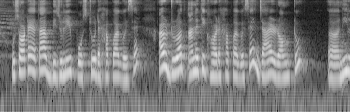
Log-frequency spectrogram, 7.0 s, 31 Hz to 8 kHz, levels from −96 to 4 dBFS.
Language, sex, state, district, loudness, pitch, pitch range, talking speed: Assamese, female, Assam, Kamrup Metropolitan, -17 LUFS, 200 Hz, 180-245 Hz, 170 wpm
